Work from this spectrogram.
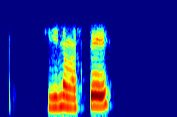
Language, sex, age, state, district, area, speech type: Hindi, female, 60+, Uttar Pradesh, Sitapur, rural, conversation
